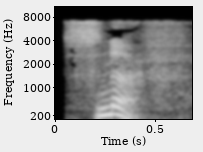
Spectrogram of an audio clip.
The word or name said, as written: snuff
